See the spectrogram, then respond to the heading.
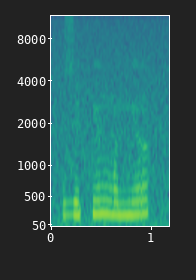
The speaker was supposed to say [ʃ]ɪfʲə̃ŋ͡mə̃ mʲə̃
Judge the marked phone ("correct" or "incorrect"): incorrect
